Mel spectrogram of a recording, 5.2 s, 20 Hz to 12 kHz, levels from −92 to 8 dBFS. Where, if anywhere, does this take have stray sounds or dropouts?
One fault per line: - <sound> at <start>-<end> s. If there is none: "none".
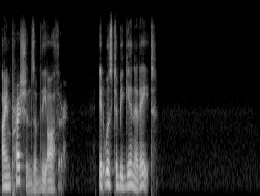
none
